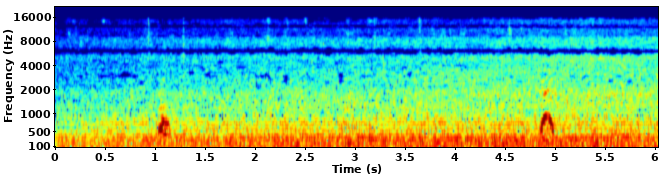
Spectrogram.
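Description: A dog gives a short yelp.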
